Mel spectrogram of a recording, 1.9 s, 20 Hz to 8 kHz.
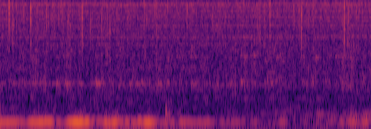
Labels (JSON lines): {"label": "anthrophony, boat engine", "recorder": "SoundTrap 500"}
